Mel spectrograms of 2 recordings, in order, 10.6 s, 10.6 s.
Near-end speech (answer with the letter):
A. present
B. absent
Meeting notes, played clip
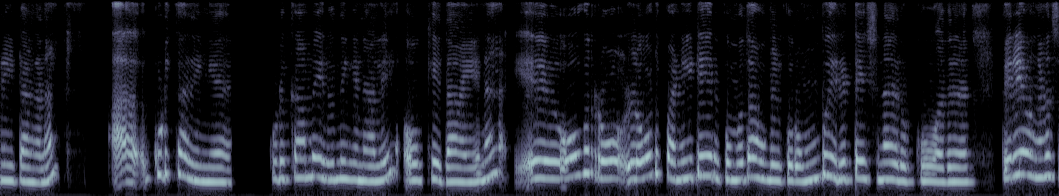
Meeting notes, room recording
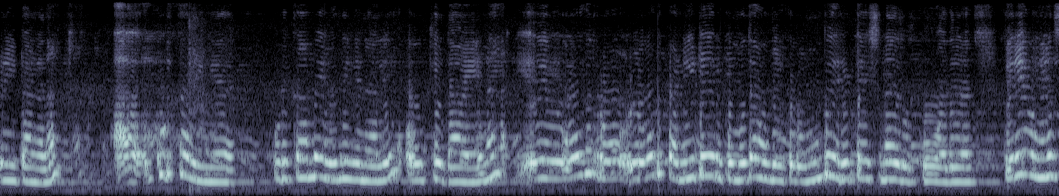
B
